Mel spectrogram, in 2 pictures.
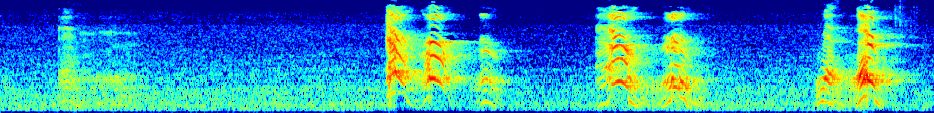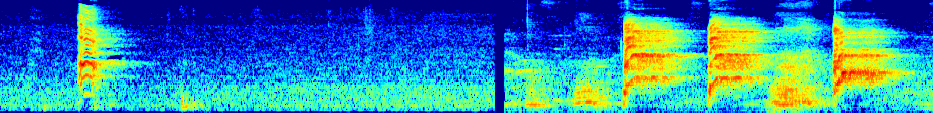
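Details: Cute puppy barking in clusters of sharp, fairly high barks over a noisy background, with a louder, denser flurry of barks and yips near the end.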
